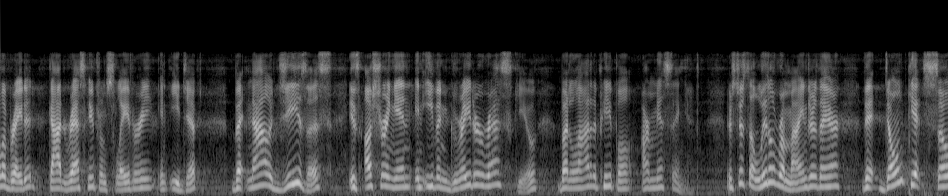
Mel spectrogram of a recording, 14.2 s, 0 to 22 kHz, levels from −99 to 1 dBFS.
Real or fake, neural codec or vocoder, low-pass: fake; codec, 24 kHz, 6 kbps, HILCodec; 7.2 kHz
